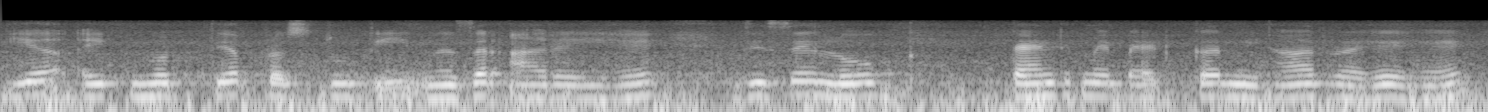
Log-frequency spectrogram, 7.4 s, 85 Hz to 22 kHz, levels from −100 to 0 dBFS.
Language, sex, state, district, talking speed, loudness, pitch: Hindi, female, Gujarat, Valsad, 130 wpm, -17 LUFS, 165 Hz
